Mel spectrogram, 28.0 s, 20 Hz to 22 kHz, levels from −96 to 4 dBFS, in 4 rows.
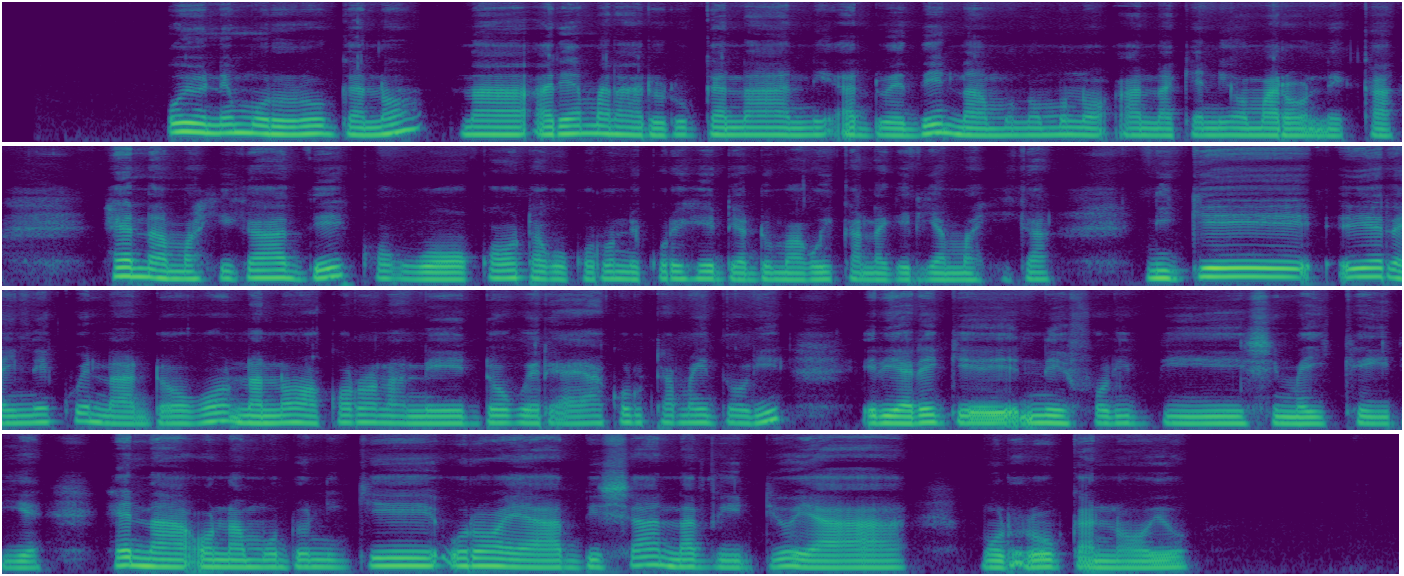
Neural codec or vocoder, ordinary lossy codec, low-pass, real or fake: none; none; none; real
